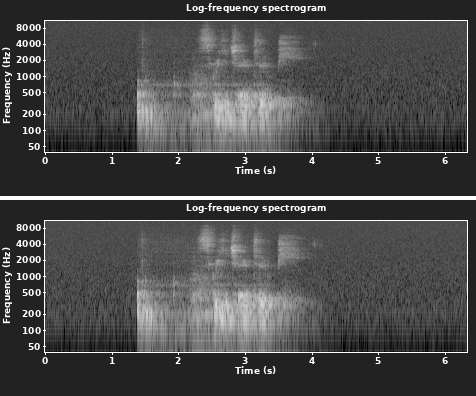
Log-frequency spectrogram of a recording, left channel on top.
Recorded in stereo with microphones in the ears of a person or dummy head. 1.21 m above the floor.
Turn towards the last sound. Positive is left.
turn(degrees=-35)  # may be behind; listen again after turning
